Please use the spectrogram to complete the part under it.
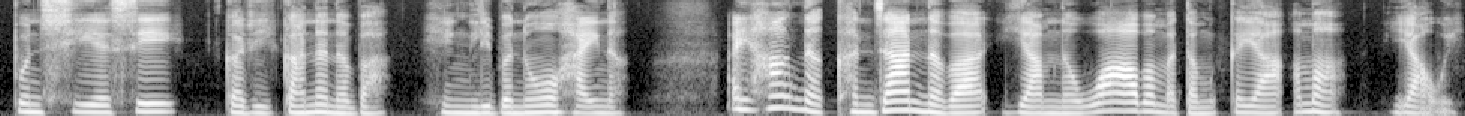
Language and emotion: Manipuri, sad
